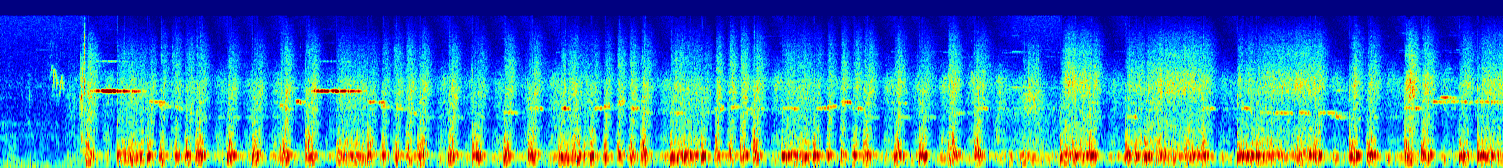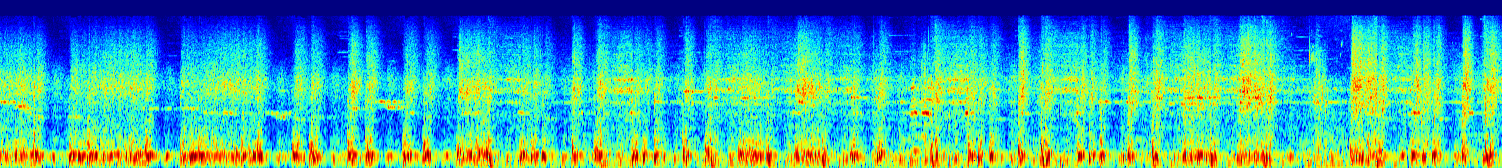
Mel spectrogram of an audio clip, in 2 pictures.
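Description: Military marching band playing a march on the move, starting about a second in: dense, even snare-drum strokes with a high melody over them.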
